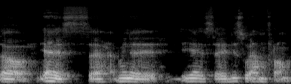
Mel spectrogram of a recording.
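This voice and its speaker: A man talks with a non-native accent. His pace is moderate. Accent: foreign. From Cameroon, Yaoundé. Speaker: hotel manager. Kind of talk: interview. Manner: halting, many fillers.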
